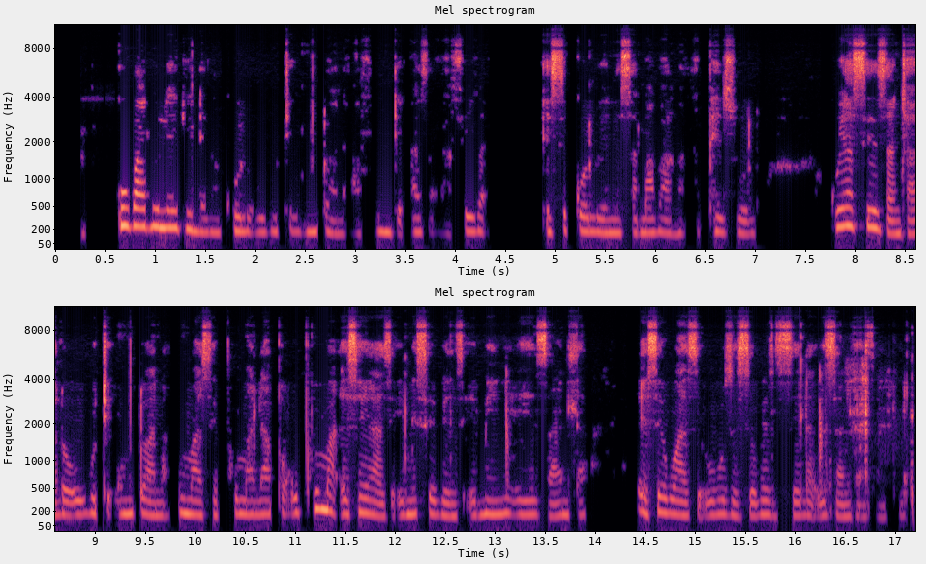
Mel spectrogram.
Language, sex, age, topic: North Ndebele, female, 36-49, education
